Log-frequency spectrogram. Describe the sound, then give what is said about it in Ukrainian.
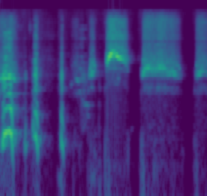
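A person tries to whistle through their lips, producing a few breathy, sputtering bursts with thin, wavering tones that never settle into a clean note. “Їбать, ти хуйово свистиш.”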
